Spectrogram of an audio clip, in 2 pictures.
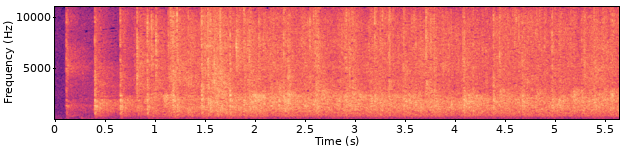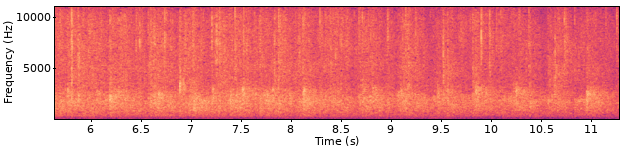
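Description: Audience applauding: the clapping breaks out suddenly and slowly dies down.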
